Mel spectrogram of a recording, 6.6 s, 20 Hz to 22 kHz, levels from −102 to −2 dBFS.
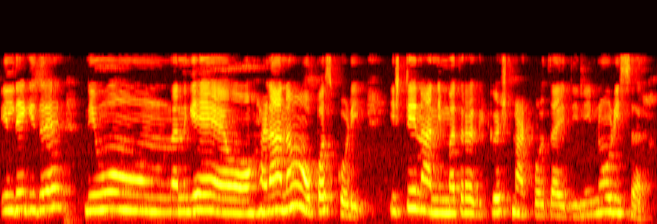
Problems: background sounds at intervals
